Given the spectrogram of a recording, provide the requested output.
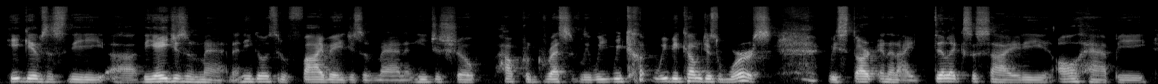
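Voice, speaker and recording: A man's voice: mid-range voice, fairly even intonation, normal speed, darkish tone. A man from Honduras, a guest on a podcast interview who teaches rhetoric and speaks earnestly and with passion, often restarting his phrases. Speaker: guest, classical school leader and rhetoric teacher.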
